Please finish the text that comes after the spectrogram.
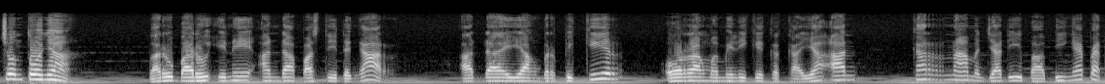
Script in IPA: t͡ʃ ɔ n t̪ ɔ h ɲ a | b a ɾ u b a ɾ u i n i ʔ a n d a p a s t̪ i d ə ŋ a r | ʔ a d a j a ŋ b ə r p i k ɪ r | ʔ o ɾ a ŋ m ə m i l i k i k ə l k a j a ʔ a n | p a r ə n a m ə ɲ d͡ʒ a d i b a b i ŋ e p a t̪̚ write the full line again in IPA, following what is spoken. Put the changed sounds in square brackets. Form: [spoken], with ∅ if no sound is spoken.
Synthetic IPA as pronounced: t͡ʃ ɔ n t̪ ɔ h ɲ a | b a ɾ u b a ɾ u i n i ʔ a n d a p a s t̪ i d ə ŋ a r | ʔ a d a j a ŋ b ə r p i k ɪ r | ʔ o ɾ a ŋ m ə m i l i k i k ə [∅] k a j a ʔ a n | [k] a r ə n a m ə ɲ d͡ʒ a d i b a b i ŋ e p [ɛ] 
